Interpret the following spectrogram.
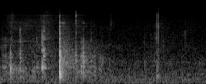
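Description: A few light clicks and taps from a microphone and its quarter-inch cable being picked up and handled in the first second, then quiet room tone.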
